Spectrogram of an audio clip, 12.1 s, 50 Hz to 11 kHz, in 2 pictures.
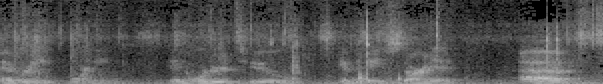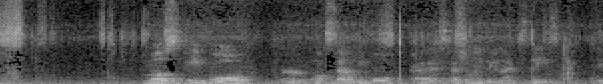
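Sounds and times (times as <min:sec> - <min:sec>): woman speaking: 0:00.0 - 0:04.6, 0:05.2 - 0:06.0, 0:07.5 - 0:12.0.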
